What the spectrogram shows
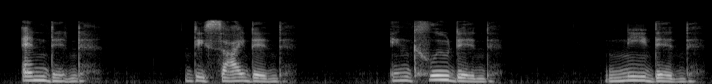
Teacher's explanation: The ending at the end of these words is id. And you'll notice id adds an extra syllable to the word.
